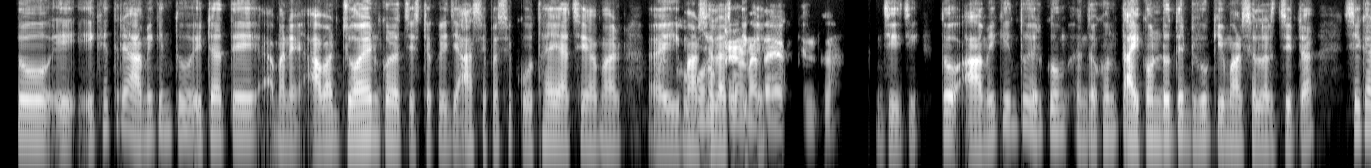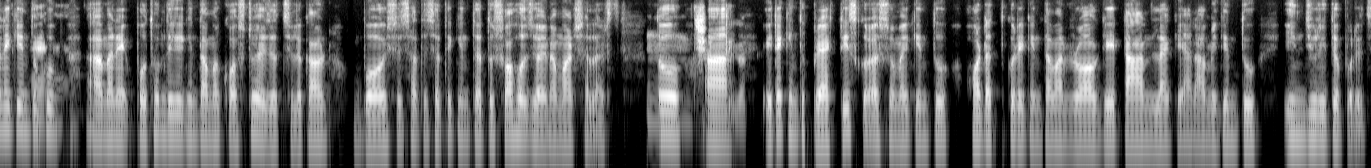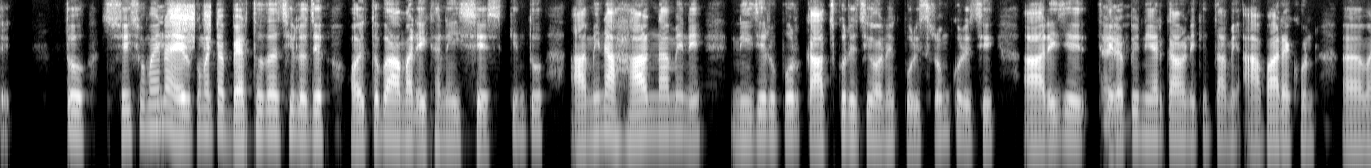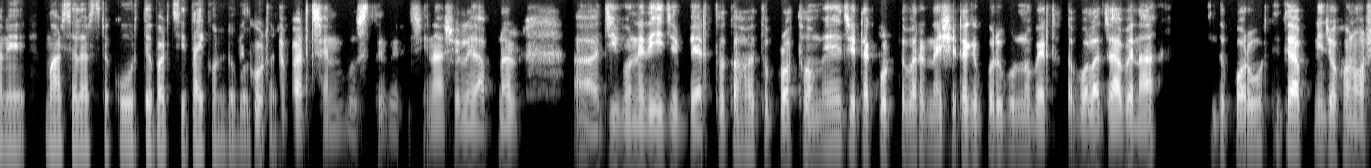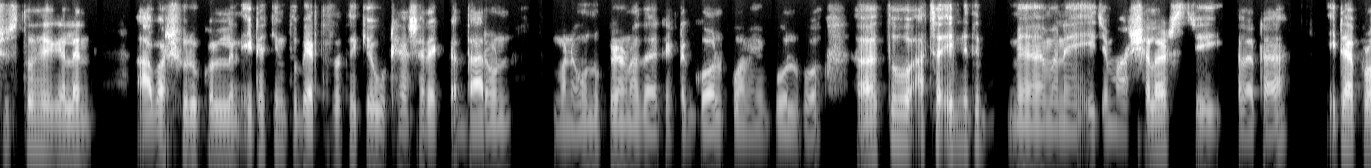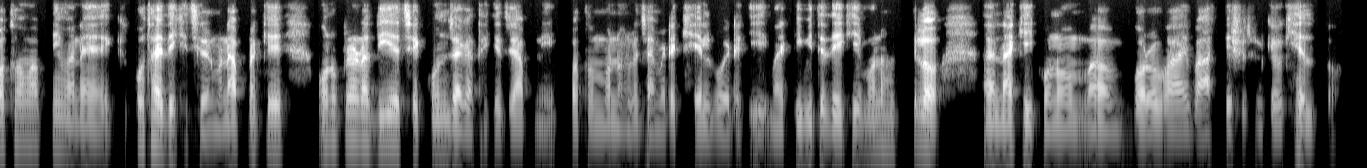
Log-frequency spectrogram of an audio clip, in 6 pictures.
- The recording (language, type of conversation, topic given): Bengali, podcast, আপনি ব্যর্থতাকে সফলতার অংশ হিসেবে কীভাবে দেখেন?
- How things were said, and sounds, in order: other background noise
